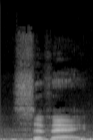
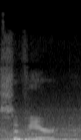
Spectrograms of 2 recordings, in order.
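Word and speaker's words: Sevier: The name is actually French and it should be pronounced Seve, but everyone says Sevir.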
